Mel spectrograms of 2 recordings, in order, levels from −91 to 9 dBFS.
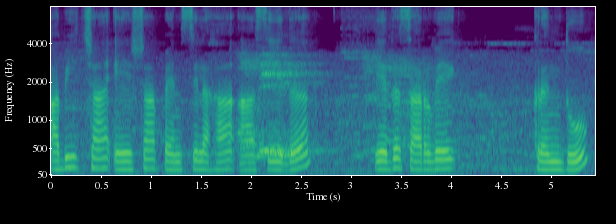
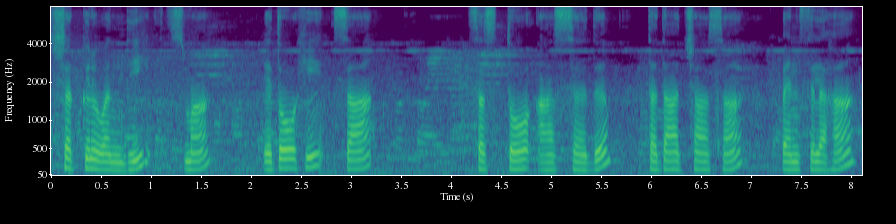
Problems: background sounds at intervals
